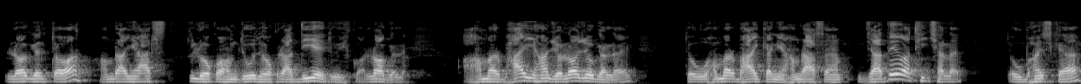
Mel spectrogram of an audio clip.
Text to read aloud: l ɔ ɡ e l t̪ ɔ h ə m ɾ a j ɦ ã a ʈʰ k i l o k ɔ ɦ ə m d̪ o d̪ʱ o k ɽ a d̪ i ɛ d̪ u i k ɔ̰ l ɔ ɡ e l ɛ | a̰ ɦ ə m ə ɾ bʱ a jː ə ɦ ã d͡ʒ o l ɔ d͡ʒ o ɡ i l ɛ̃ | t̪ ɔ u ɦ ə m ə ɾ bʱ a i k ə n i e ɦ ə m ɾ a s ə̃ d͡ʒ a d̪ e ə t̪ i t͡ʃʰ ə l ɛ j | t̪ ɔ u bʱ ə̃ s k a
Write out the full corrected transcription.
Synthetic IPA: l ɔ ɡ e l t̪ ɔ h ə m ɾ a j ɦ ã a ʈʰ k i l o k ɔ ɦ ə m d̪ u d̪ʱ o k ɾ a d̪ i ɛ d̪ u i k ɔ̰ l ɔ ɡ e l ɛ | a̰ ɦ ə m ə ɾ bʱ a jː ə ɦ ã d͡ʒ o l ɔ d͡ʒ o ɡ e l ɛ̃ | t̪ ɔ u ɦ ə m ə ɾ bʱ a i k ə n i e ɦ ə m ɾ a s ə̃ d͡ʒ a d̪ e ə t̪ʰ i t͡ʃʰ ə l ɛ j | t̪ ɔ u bʱ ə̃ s k e

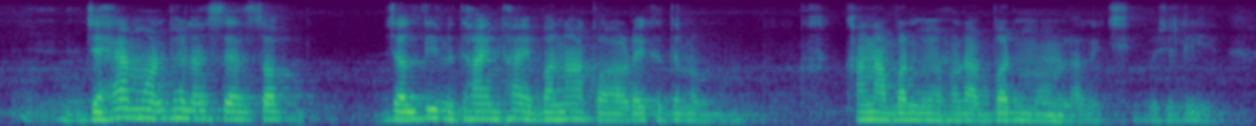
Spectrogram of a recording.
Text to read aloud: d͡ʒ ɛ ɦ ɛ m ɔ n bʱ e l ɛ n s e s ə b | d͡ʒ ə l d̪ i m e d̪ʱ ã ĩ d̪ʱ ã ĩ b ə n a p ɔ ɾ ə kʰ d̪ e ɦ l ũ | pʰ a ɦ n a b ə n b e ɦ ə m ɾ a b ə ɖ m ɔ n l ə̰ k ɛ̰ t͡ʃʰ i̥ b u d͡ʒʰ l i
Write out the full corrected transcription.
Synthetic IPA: d͡ʒ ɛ ɦ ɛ m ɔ n bʱ e l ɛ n s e s ə b | d͡ʒ ə l d̪ i m e d̪ʱ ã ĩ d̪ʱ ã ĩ b ə n a k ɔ ɾ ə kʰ d̪ e l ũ | kʰ a n a b ə n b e ɦ ə m ɾ a b ə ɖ m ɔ n l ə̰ ɡ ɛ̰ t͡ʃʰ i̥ b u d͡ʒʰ l i

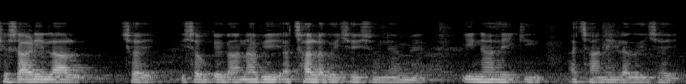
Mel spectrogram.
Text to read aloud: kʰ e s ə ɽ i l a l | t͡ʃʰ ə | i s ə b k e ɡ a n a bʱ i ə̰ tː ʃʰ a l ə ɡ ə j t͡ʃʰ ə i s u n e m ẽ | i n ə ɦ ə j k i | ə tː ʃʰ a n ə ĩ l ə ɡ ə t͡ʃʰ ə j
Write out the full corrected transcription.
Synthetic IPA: kʰ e s a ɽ i l a l | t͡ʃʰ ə | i s ə b k e ɡ a n a bʱ i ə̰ tː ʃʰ a l ə ɡ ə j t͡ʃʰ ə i s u n e m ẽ | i n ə ɦ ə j k i | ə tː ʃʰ a n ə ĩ l ə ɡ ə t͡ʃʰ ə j

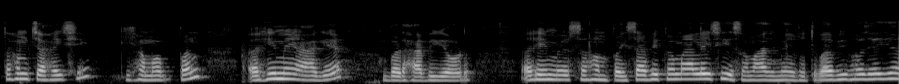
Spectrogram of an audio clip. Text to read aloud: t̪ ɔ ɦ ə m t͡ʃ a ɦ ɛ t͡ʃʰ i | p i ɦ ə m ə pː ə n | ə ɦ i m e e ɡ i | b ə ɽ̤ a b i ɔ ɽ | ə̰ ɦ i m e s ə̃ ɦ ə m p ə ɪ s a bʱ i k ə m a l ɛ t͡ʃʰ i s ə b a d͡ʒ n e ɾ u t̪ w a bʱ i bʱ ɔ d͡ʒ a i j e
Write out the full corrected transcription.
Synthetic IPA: t̪ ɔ ɦ ə m t͡ʃ a ɦ ɛ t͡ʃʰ i | k i ɦ ə m ə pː ə n | ə ɦ i m e a ɡ e | b ə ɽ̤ a b i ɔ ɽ | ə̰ ɦ i m e s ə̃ ɦ ə m p ə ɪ s a bʱ i k ə m a l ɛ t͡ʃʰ i s ə m a d͡ʒ m e ɾ u t̪ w a bʱ i bʱ ɔ d͡ʒ a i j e

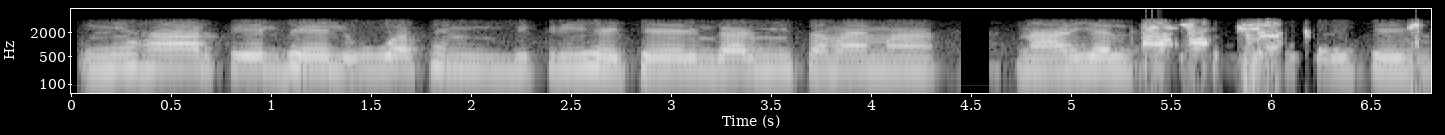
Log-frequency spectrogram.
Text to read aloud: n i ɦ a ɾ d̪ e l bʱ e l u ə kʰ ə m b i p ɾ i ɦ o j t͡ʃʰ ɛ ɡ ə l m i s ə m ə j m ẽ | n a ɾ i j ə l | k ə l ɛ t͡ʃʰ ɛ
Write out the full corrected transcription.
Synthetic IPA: n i ɦ a ɾ t̪ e l bʱ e l u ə kʰ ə n b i k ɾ i ɦ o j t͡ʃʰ ɛ ɡ ə ɾ m i s ə m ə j m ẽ | n a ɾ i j ə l | k ə ɾ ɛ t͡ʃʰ ɛ

